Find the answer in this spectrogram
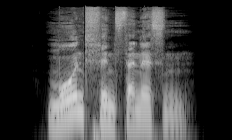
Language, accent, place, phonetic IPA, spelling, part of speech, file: German, Germany, Berlin, [ˈmoːntˌfɪnstɐnɪsn̩], Mondfinsternissen, noun, De-Mondfinsternissen.ogg
- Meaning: dative plural of Mondfinsternis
